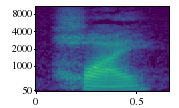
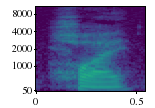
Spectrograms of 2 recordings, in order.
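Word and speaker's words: 淮: The next character is pronounced Huai. Huai.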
